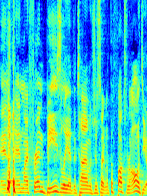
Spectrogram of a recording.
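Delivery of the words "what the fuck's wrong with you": normal talking voice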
